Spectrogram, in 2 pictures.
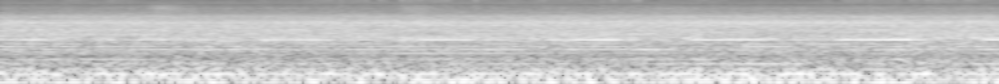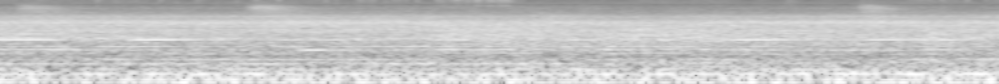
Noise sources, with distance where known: large-sounding engine; unidentified powered saw; reverse beeper

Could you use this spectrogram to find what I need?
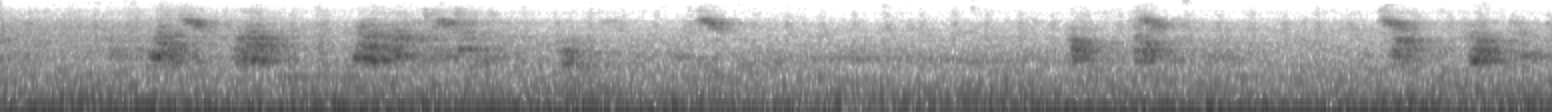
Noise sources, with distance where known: dog barking or whining, far

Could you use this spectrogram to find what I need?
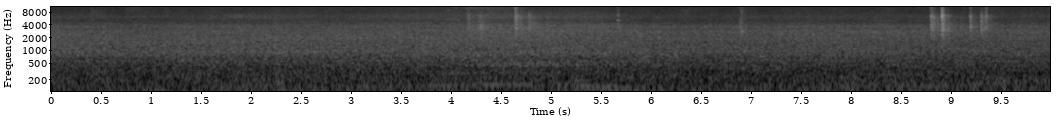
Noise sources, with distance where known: medium-sounding engine, near

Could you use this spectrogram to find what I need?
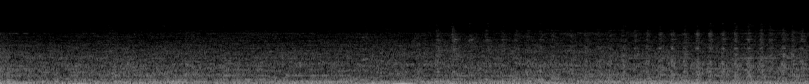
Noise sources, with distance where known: hoe ram

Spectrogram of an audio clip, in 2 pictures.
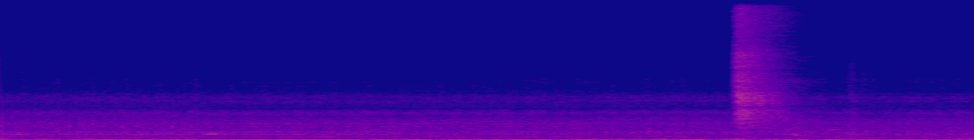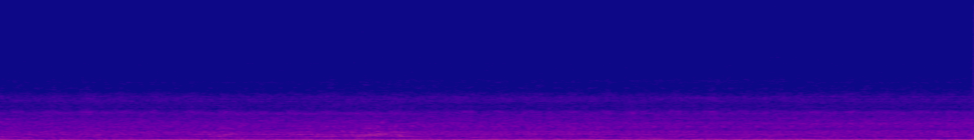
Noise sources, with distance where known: large-sounding engine, near

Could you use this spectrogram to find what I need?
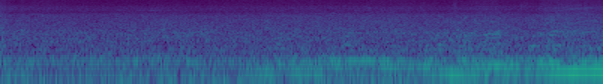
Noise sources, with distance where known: medium-sounding engine, far

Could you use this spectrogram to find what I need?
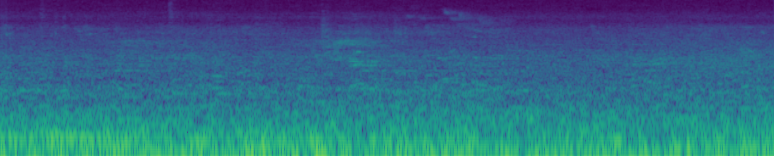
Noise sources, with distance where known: person or small group talking, far

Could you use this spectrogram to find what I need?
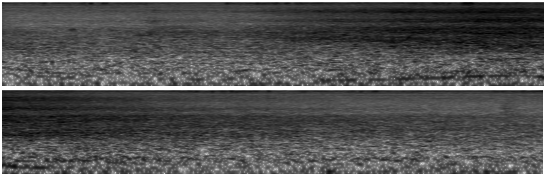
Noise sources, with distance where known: medium-sounding engine, near

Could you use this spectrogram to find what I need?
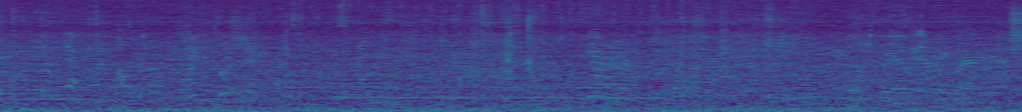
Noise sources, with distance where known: person or small group talking, near

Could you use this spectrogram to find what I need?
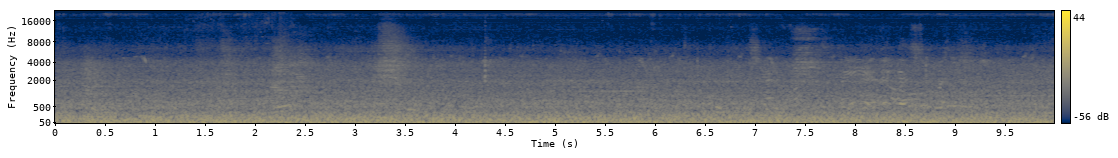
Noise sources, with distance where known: person or small group talking, near

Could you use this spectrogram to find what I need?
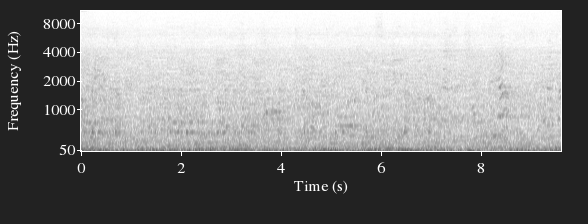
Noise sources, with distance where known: person or small group shouting, far

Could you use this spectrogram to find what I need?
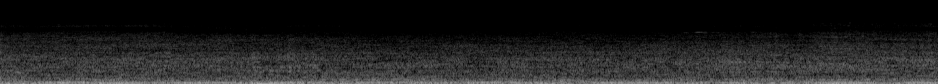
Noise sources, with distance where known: engine of unclear size

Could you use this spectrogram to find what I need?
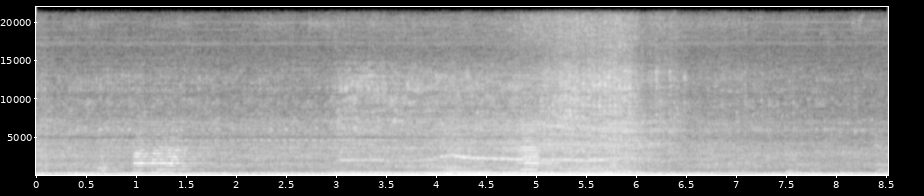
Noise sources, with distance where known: medium-sounding engine, near; car horn, near; person or small group talking

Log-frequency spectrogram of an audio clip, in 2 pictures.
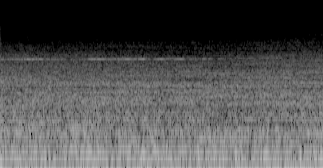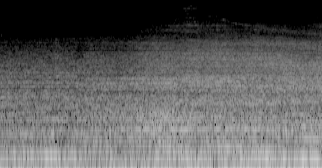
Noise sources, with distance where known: engine of unclear size

